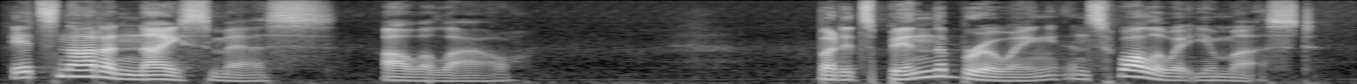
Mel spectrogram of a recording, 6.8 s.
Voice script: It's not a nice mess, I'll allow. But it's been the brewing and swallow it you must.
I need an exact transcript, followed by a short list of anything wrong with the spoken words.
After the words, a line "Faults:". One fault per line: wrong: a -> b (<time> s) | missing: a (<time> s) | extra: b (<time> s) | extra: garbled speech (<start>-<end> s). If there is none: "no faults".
It's not a nice mess, I'll allow. But it's been the brewing and swallow it you must.
Faults:
no faults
